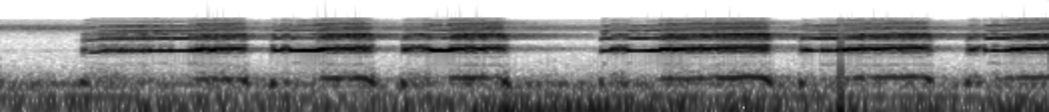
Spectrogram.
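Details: Peregrine falcons at a nest with cicada prey in the evening, giving continuous whining, nasal wailing calls that run together in long, slightly wavering notes with brief breaks.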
